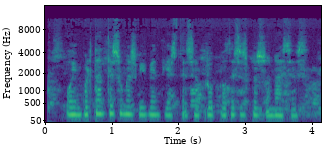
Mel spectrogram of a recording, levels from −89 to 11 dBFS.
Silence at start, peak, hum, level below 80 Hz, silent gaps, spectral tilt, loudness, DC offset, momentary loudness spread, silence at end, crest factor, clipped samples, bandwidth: 0.05 s; -8 dBFS; none; -58 dBFS; none; -4.5 dB/octave; -26 LUFS; under 0.1%; 8 LU; 0 s; 20 dB; under 0.1%; 11.5 kHz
